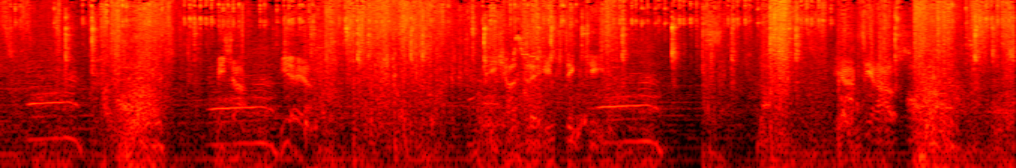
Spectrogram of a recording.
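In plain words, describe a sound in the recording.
Weapons clash and magic blasts burst in a battle.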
